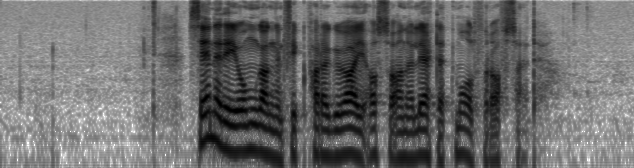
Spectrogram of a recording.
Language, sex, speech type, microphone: Norwegian, male, read, Sennheiser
